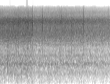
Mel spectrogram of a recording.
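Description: Steady hiss of pyrotechnic spark fountains, slowly fading out.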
